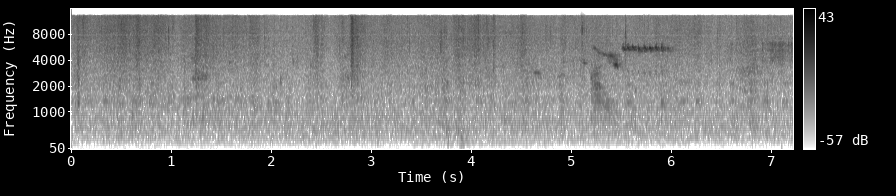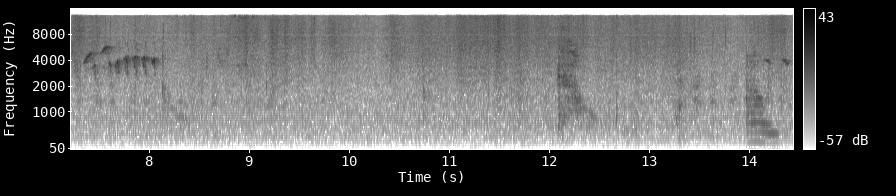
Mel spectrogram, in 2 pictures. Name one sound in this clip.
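Straw rustles as puppies move about.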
